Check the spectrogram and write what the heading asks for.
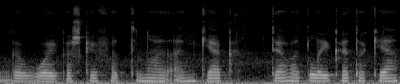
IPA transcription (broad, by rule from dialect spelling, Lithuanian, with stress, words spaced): ɡɐlˠˈʋoːj kɐʃˈkɐɪp ʋɐt ˈnʊ ɐnt ˈkʲiɛk ˈtʲiɛ ʋɐt ˈlˠɐɪkɜ toːˈkʲiɛ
